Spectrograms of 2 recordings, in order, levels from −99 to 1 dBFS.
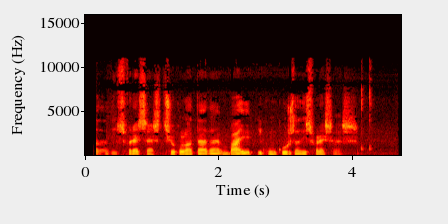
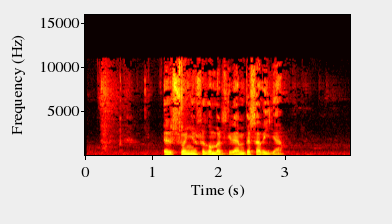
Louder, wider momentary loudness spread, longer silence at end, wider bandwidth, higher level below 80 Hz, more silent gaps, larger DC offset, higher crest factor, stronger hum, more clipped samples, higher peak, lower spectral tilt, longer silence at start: second, -35 LUFS vs -24 LUFS; second, 14 LU vs 21 LU; second, 0.45 s vs 1 s; about the same, 11.5 kHz vs 11.5 kHz; second, -78 dBFS vs -46 dBFS; neither; neither; about the same, 22 dB vs 24 dB; neither; neither; second, -14 dBFS vs -4 dBFS; about the same, -4 dB/octave vs -4 dB/octave; about the same, 0.15 s vs 0.25 s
